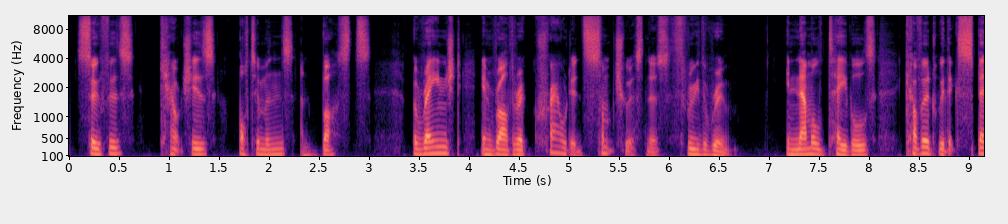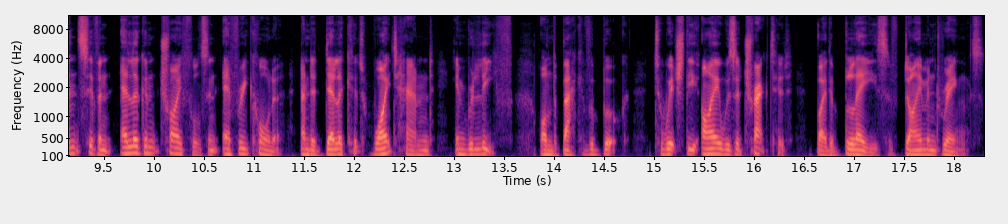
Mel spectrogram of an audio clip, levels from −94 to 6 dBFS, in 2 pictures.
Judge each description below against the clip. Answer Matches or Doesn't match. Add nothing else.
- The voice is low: Matches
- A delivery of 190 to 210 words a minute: Doesn't match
